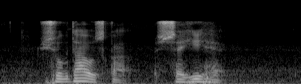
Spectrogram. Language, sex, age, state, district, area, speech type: Hindi, male, 45-60, Bihar, Begusarai, urban, spontaneous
